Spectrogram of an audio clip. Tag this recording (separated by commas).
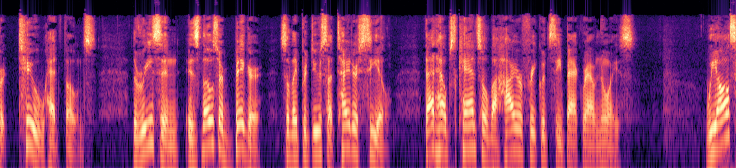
Speech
